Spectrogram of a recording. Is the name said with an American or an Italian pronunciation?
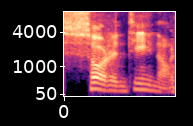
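Italian. The name is said with melodic Italian vowels. The speaker calls it right. "it's Sorrentino"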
